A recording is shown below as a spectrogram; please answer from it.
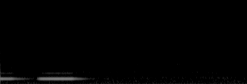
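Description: A vibration motor buzzing twice, two steady low buzzes about half a second each with a short gap between.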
